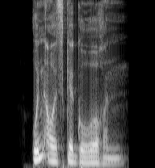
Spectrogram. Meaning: half-baked, inchoate
- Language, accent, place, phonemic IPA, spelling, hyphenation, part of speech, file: German, Germany, Berlin, /ˈʊn.aʊ̯sɡəˌɡoːrən/, unausgegoren, un‧aus‧ge‧go‧ren, adjective, De-unausgegoren.ogg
